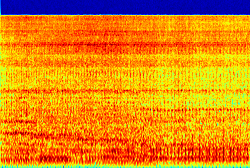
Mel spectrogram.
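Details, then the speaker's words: Carbureted Vespa LX scooter after idle jet cleaning/change, idle stop screw adjusted: low, even putter that returns to a steady idle after each throttle flip without hanging high; normal idle, runs like new. "you can always check your idle give it a flip and then let it drop to the idle stop and it's coming to a perfect idle every time so this this uh lx runs like a top"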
